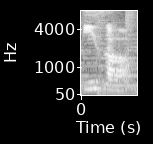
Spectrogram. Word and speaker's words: pizza: it is not pizza it is not pizza it is pizza okay there is a slight t sound pizza okay can i unmute somebody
